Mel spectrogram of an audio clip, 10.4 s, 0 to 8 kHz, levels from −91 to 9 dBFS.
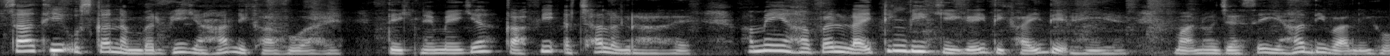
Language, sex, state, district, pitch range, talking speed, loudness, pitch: Hindi, female, West Bengal, North 24 Parganas, 160-235 Hz, 185 wpm, -19 LUFS, 175 Hz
